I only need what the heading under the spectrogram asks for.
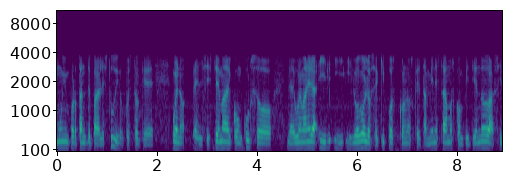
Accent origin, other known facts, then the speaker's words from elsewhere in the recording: San Nicolás de los Arroyos, Buenos Aires Province, Argentina; accent: mixed Argentine and Spanish; also born or lived in Rosario; Sí, soy de San Nicolás de los Arroyos, en el norte de la provincia de Buenos Aires, a 60 kilómetros de Rosario, aunque he estudiado arquitectura en Rosar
